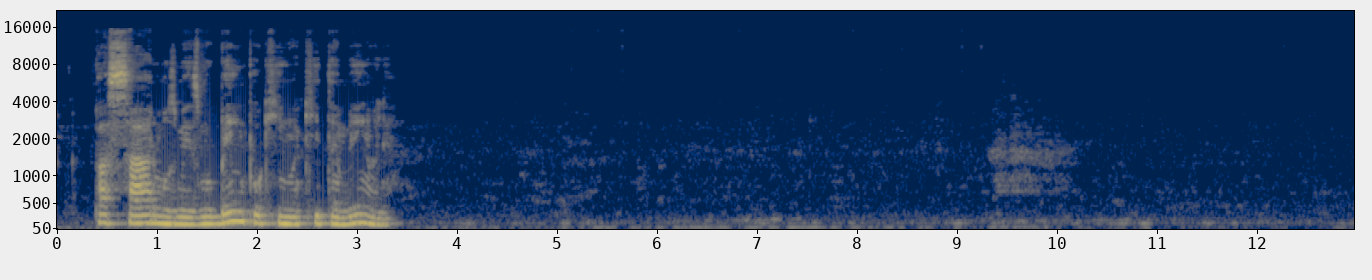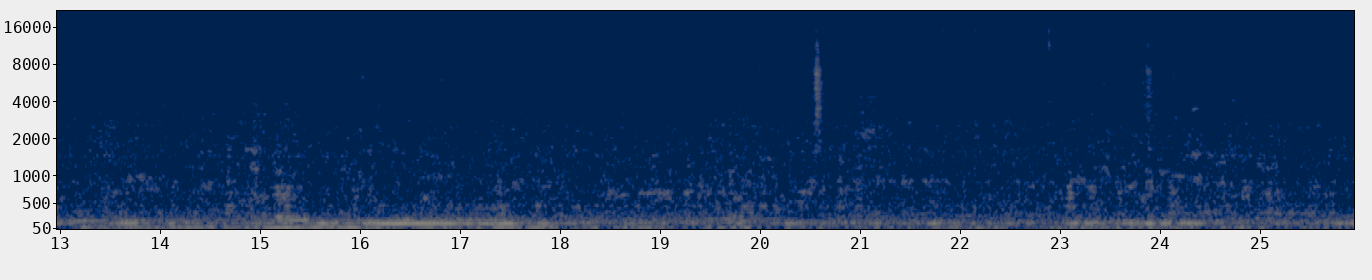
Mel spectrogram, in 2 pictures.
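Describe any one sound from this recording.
A paintbrush strokes softly across fabric.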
